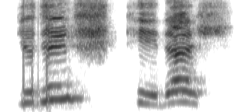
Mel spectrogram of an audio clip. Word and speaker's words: युधिष्ठिरः: युधिष्ठिर, यु धी और ष्ठी दोनों तीनों भी शब्द रस्व है और र के आगे विसर्ग का उच्चारण आधा श, युधिष्ठिरश, युधिष्ठिरश। क्यों श आया है तो आगे शांत नव में श आया है, इसलिए विसर्ग उच्चारण आधा श।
